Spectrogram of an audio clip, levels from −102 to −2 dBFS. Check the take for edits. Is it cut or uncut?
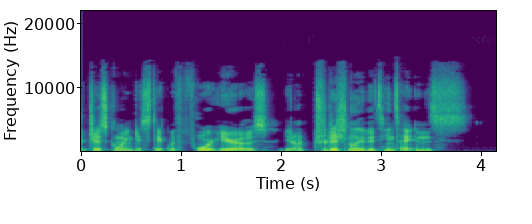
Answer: uncut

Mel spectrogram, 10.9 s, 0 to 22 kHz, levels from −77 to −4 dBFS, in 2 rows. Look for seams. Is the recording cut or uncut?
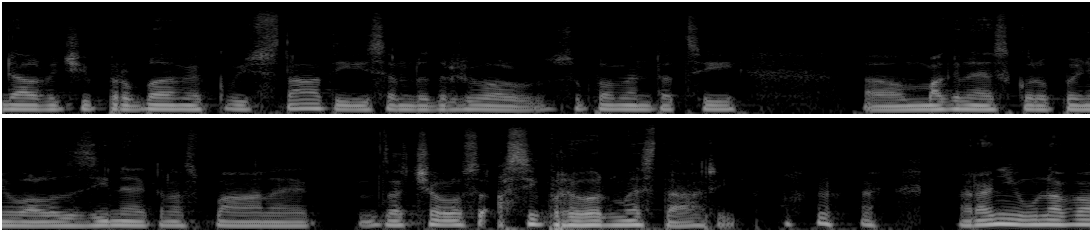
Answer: uncut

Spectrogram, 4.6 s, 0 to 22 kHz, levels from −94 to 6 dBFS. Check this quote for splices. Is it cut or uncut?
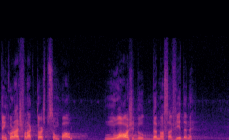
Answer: cut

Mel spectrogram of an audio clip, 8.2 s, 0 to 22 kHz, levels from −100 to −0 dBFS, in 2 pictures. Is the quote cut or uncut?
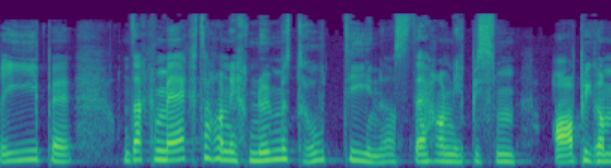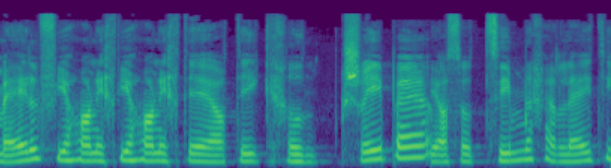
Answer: cut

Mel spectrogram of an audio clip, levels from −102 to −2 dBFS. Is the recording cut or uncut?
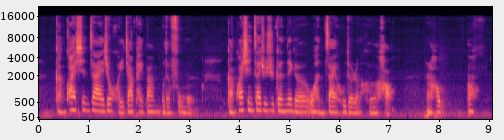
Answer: cut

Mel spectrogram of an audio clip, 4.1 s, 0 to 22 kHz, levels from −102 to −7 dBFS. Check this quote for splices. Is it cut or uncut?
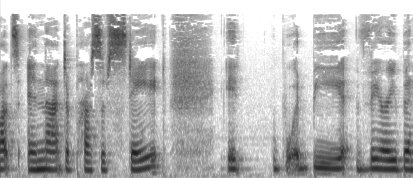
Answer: cut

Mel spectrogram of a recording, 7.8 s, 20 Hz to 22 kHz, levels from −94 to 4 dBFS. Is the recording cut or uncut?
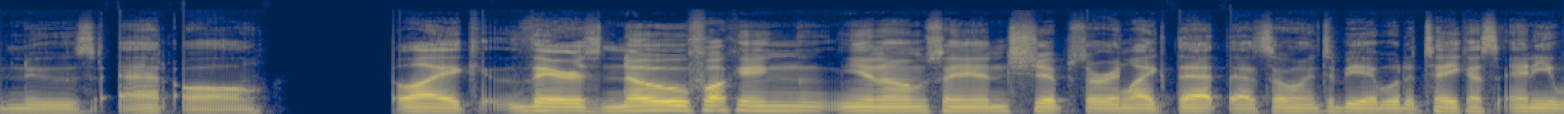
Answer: cut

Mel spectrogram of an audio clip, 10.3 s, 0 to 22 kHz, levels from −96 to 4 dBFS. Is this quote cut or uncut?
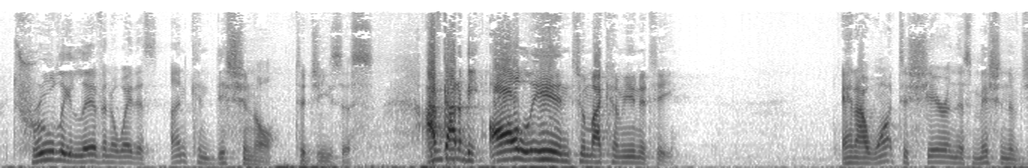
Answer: uncut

